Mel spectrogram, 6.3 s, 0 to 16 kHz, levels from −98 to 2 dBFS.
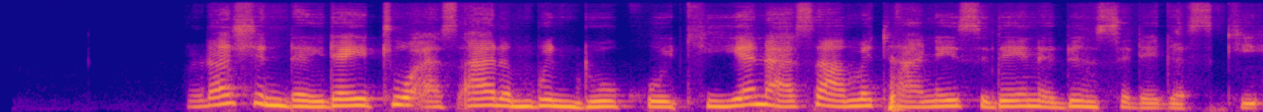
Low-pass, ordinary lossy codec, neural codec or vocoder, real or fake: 14.4 kHz; none; codec, 44.1 kHz, 2.6 kbps, DAC; fake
